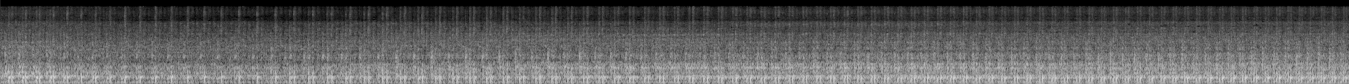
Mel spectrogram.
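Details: Gardner 4LW diesel, cracked head repaired, started after priming and bleeding the fuel system on a very cold morning; old unrestored engine, some wear. Steady, even low diesel beat at slow idle; a bit smoky cold, normal.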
